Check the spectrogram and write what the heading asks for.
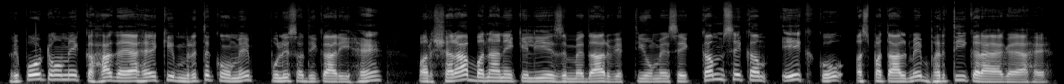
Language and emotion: Hindi, neutral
